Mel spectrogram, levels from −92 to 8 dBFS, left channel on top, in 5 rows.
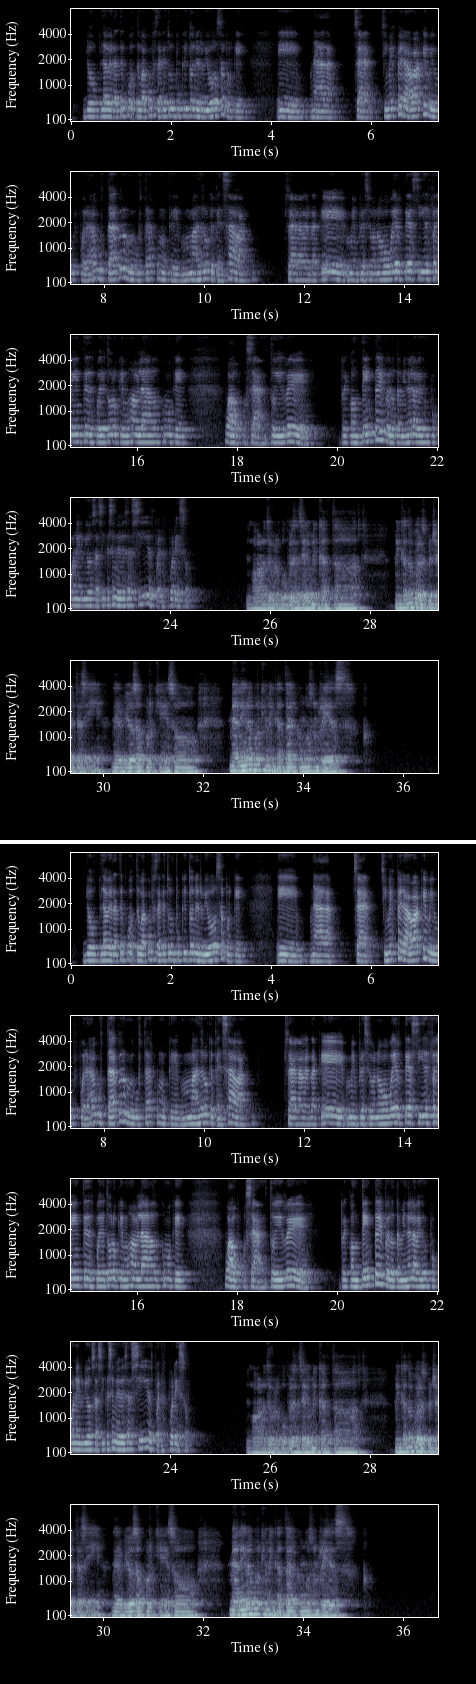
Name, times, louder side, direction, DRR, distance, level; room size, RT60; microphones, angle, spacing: voice 1, 0.2-3.4 3.7-3.8 4.1-5.3 5.6-11.0 11.6-19.5 20.0-24.4, right 3 dB, 70° right, 0.3 m, -31 dB
voice 2, 25.5-27.7 28.5-32.2 32.5-35.3, equal, 5° right, 0.5 m, -26 dB
2.1 x 2.1 x 2.9 m
head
